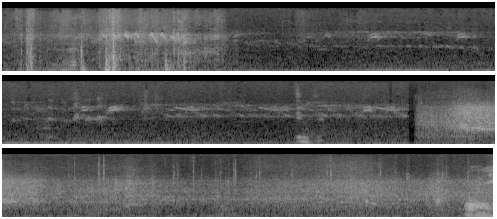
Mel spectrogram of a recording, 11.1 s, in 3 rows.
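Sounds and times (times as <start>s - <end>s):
faint bird chirps: 0.7s - 6.8s.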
